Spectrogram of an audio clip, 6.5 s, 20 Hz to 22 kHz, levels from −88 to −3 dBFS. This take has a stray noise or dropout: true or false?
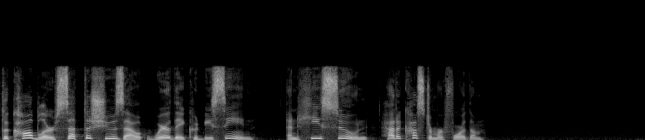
false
